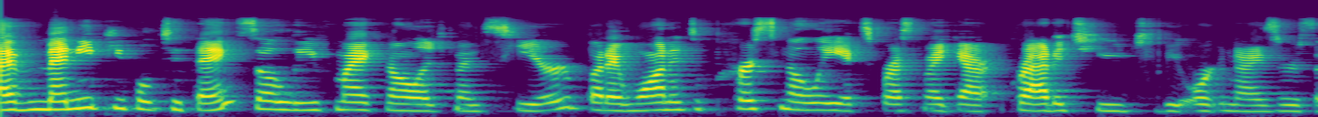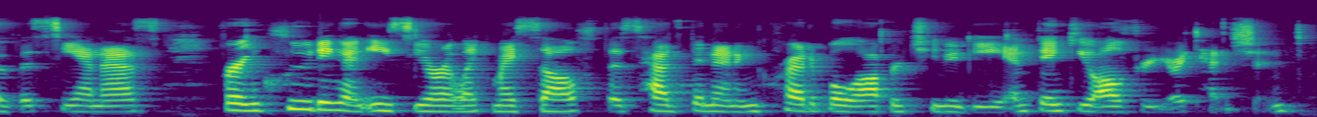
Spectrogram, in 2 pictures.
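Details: Adult woman speaking; normal speech.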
